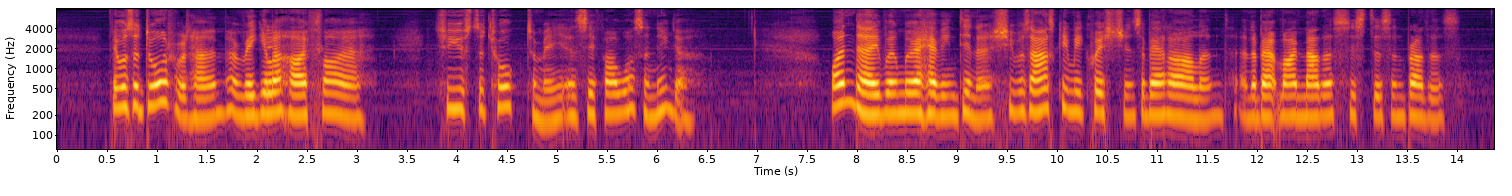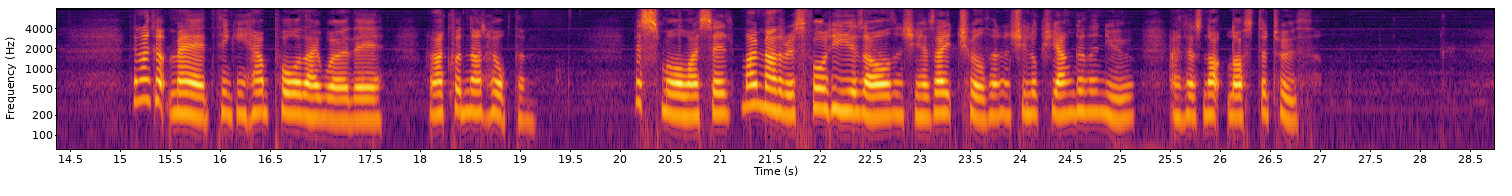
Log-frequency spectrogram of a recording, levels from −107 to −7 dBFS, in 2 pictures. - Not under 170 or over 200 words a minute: Yes, average, 180 wpm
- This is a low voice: No, high, 205 Hz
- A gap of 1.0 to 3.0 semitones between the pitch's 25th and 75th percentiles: Yes, narrow, 2.4 semitones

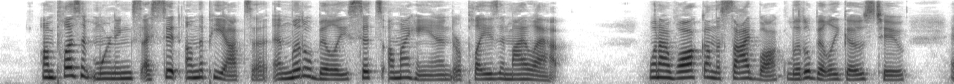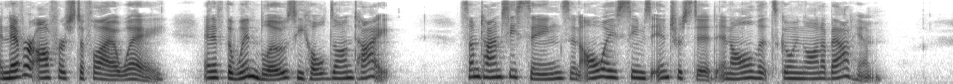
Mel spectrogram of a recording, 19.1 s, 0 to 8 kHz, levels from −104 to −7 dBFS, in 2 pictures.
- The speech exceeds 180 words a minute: Yes, average, 190 wpm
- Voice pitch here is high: Yes, high, 205 Hz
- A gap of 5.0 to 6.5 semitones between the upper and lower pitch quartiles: No, average, 4.3 semitones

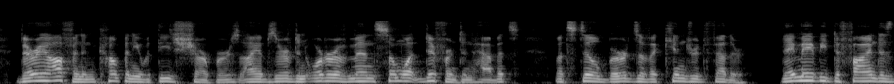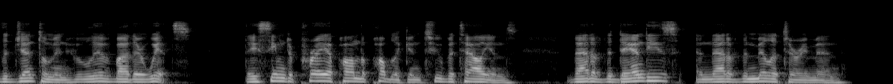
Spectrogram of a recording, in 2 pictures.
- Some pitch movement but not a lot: Yes, average, 4.0 semitones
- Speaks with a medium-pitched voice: No, low, 125 Hz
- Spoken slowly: No, average, 185 wpm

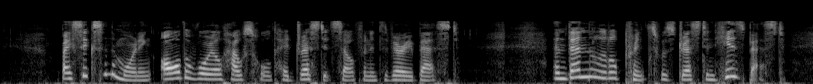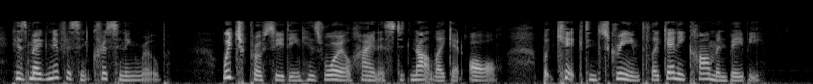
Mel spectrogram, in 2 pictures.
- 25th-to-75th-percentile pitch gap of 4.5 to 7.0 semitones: Yes, average, 5.2 semitones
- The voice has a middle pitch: No, high, 215 Hz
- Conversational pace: Yes, average, 175 wpm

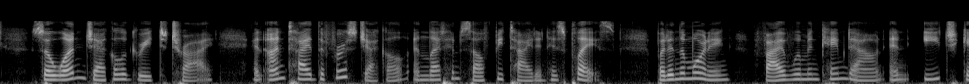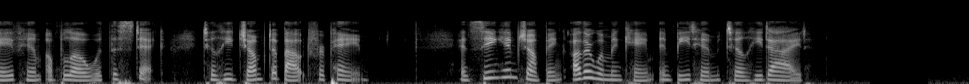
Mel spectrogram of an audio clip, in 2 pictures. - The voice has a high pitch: Yes, high, 215 Hz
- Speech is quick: No, average, 170 wpm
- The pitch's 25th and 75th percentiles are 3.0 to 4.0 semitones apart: Yes, average, 3.5 semitones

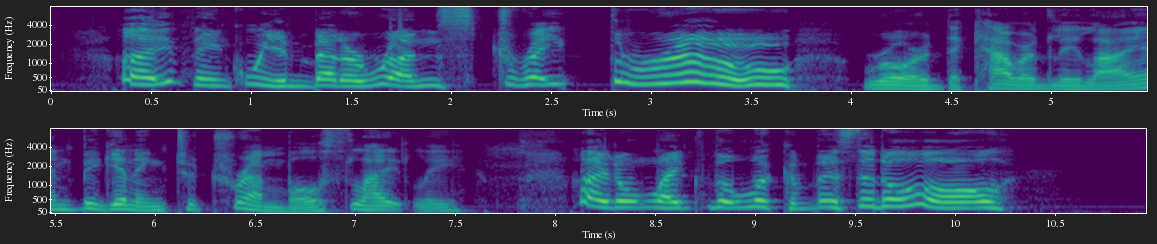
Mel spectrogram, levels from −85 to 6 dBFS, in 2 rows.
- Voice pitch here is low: No, high, 205 Hz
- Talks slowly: Yes, slow, 130 wpm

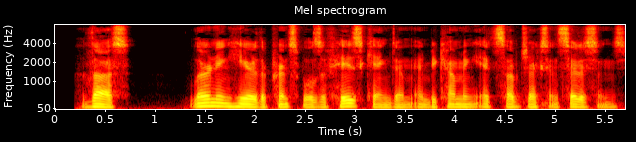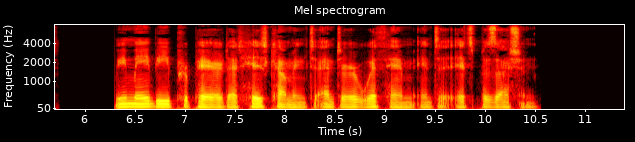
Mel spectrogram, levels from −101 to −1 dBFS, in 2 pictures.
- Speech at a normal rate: Yes, average, 155 wpm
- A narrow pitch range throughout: Yes, narrow, 2.3 semitones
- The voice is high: No, very low, 90 Hz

